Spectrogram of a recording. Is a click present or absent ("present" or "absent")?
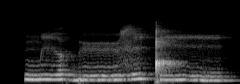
present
